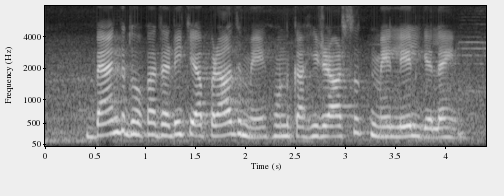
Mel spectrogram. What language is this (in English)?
Maithili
